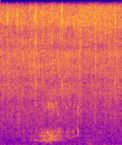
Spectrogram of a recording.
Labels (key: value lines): label: ambient
recorder: HydroMoth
